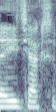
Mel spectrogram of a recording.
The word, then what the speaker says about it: Ajax: I think it was Ajax of Amsterdam.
